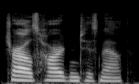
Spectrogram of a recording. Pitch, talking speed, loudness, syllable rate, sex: 175 Hz, 175 wpm, -20 LUFS, 6.0 syllables/s, female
